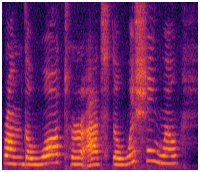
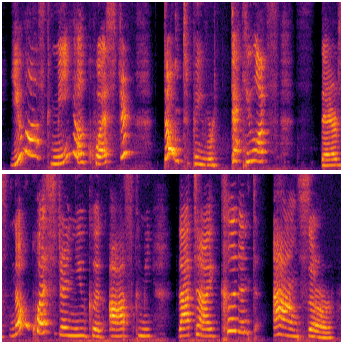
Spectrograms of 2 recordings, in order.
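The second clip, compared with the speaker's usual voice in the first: arrogant scoff; 6 dB louder than usual. Acted. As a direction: brush him off with contempt.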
